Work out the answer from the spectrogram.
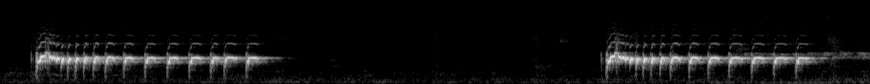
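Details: Zebra dove singing, recorded as therapy to get doves singing quickly: two loud phrases, each about two and a half seconds of rapid, stuttering, rolling coos on one steady mid pitch, separated by three seconds of silence.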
